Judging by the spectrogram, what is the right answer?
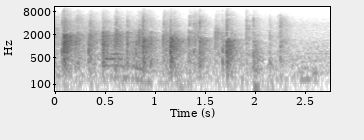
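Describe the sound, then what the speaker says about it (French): Applause from the audience at a live Paris press conference for a stage show, a modest group clapping in a steady patter of distinct claps that gradually thins out, close and fairly clear with no voices over it. "merci de les applaudir, s'il vous plaît."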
